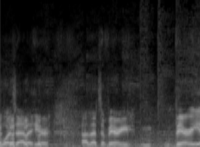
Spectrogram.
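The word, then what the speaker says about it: Wayzata: comma wetta which by the way it's not way so if you're looking at it on a map you're welcome it's called wetta here that's a very very uh unexpected way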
